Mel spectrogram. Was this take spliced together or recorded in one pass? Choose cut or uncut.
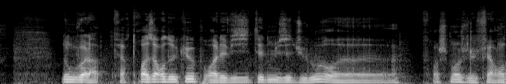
uncut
